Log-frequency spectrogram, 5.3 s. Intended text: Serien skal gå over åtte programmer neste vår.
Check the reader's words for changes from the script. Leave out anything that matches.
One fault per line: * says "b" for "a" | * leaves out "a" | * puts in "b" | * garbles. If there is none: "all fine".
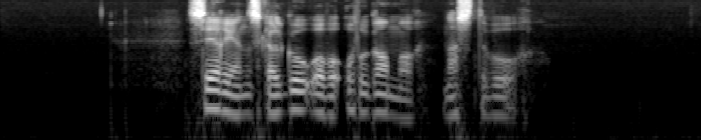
* leaves out "åtte"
